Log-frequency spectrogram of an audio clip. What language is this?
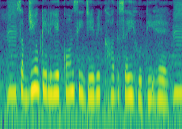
Hindi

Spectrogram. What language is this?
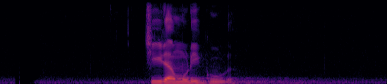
Bangla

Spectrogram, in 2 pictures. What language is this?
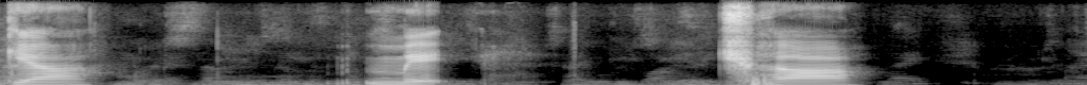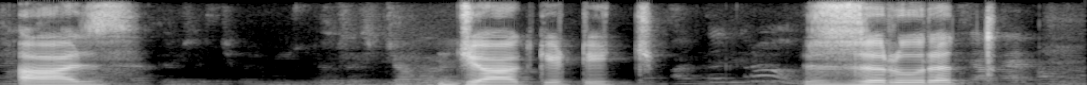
Kashmiri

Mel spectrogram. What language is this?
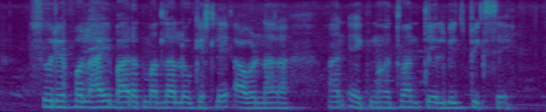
Marathi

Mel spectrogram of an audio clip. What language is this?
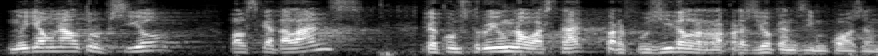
Catalan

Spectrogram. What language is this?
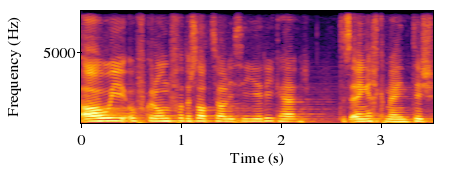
Swiss German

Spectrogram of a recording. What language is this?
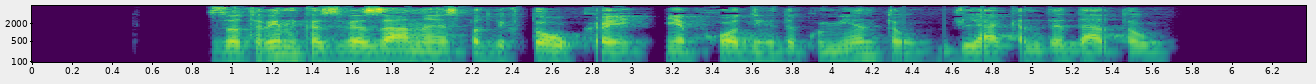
Belarusian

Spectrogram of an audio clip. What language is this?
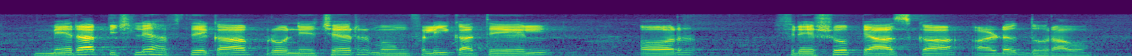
Urdu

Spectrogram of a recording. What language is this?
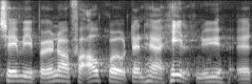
Danish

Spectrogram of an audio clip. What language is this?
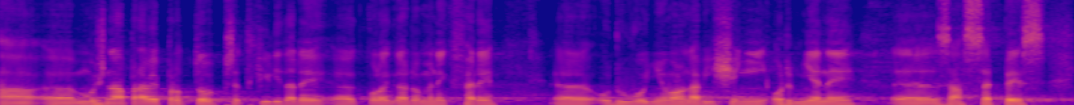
Czech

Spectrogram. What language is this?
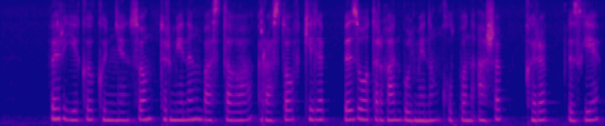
Kazakh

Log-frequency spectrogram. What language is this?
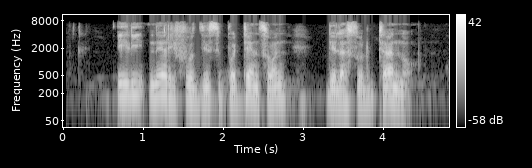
Esperanto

